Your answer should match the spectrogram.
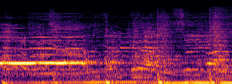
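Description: Karaoke music through PA speakers: a pop backing track with a steady bass line and beat, with children singing along into microphones. A long held sung note ends about a second in.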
